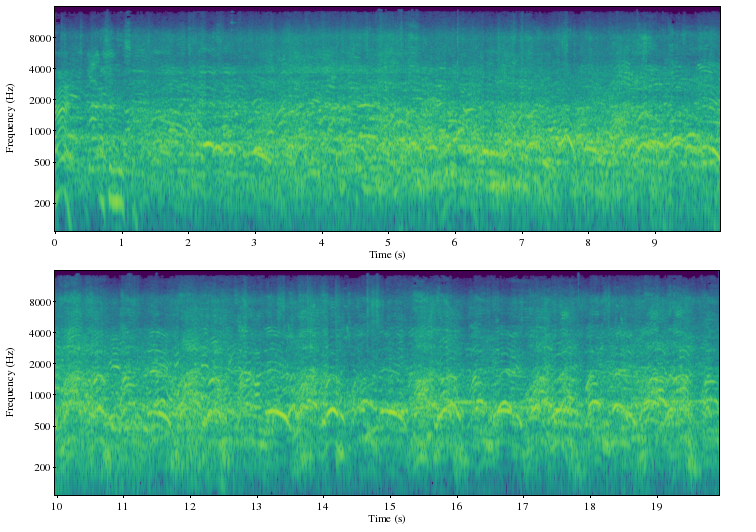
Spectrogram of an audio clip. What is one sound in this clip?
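A large crowd of men chatters and shouts loudly all around.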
